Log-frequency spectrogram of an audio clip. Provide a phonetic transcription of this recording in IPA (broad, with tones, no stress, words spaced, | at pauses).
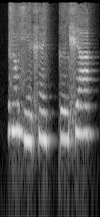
zə̃˥lˠzʲɛ̃˧˩ xɛ̃˧˩lʲkːø˧lxʲa˥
